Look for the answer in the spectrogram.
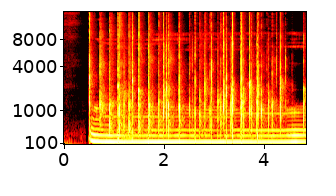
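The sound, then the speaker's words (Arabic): At an informal anime awards announcement, after a short quiet moment, loud rapid clapping bursts in and continues steadily, sharp claps layered over a constant low humming tone until the end. “قلتها لازم تصفيق يا عيال اوكي؟ اوكي تصفيق”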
